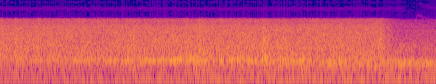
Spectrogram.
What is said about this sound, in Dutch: De regen was opgehouden, maar de wind was sterker geworden en floot gierend door de bomen, zodat de bladeren van de takken gerukt werden.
